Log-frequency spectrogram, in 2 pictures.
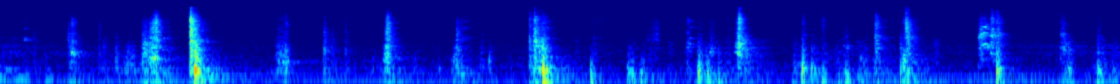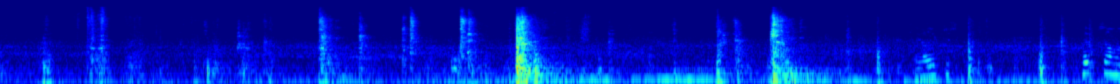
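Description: Irregular sharp knocks and clanks, several dozen, of a White Westinghouse clothes dryer's sheet-metal cabinet parts and drum being handled and fitted back together during reassembly, over a low steady hum.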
